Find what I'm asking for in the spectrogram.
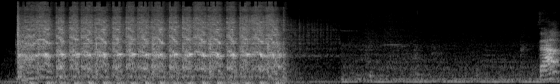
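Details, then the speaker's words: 1986 Toyota MR2 AW11 salvage parts car with a new fuel pump and tank: rapid, even cranking pulses for nearly three seconds through a jumper wire to the starter relay after the starter quit; it never catches. "so I ran a jumper wire from the um Junction under the dash up and over the car and into the engine compartment um and then into the relay"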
